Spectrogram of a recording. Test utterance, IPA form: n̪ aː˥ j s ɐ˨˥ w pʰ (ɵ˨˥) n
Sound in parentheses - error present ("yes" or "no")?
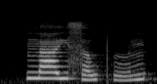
no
